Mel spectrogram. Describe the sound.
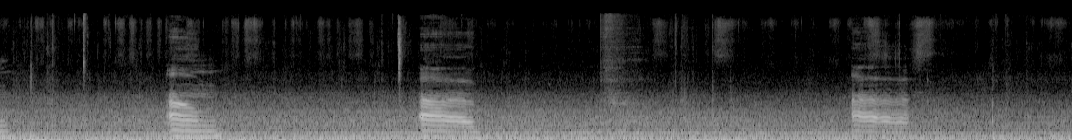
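Steady low road rumble inside a car while driving, with a few brief vocal sounds rising over the constant noise.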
